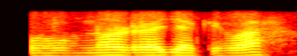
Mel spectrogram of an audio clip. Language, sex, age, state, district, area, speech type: Gujarati, male, 18-30, Gujarat, Rajkot, urban, conversation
